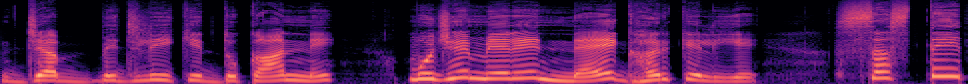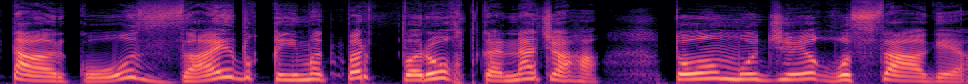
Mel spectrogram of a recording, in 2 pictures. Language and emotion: Urdu, angry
